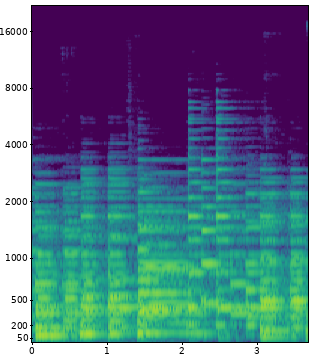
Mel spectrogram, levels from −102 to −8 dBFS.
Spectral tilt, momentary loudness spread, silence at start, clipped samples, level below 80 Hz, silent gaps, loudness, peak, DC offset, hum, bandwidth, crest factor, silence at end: -7.5 dB/octave; 3 LU; 0 s; under 0.1%; -42 dBFS; none; -26 LUFS; -10 dBFS; under 0.1%; none; 7.2 kHz; 16 dB; 0 s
